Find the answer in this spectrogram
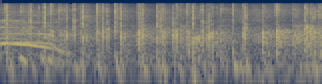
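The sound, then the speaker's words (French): Audience applause greets a performer returning from a long South American tour, a dense, loud patter of many hands clapping that carries on throughout. “je demande à tous, où que vous soyez, d'applaudir celle qui revient d'une grande tournée en Amérique du Sud”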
